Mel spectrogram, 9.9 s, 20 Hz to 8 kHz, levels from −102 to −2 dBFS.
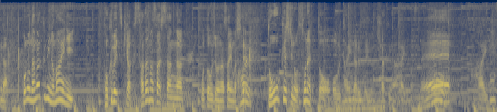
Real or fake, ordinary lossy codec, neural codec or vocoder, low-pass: real; none; none; 7.2 kHz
